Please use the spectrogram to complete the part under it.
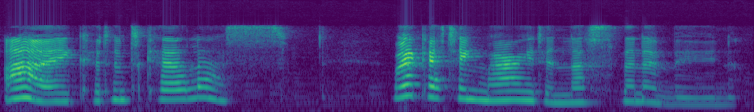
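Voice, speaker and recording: A woman's voice: high voice, sing-song, unhurried, pitched above the performer's own voice. A daring young princess who teases in a light, lifted voice, as a woman narrator gives her voice. The audio is dull and lo-fi, with faint music underneath. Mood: teasing. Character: bold, teasing young princess.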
